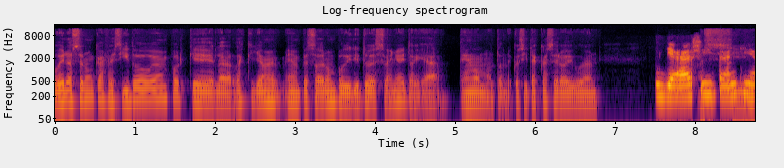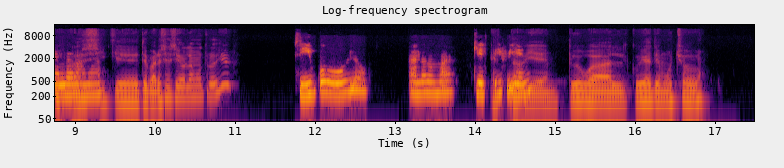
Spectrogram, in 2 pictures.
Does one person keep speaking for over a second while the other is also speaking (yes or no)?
yes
